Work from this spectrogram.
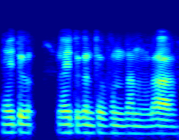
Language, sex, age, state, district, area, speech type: Tamil, male, 30-45, Tamil Nadu, Chengalpattu, rural, conversation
